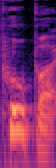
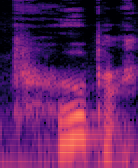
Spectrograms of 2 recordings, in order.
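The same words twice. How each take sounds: First: The word is said plainly without an exhalation. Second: A breathy exhalation breaks the middle of the word. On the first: "It's not just poopa" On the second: "With the weird exhalation in the middle"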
